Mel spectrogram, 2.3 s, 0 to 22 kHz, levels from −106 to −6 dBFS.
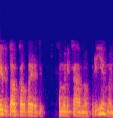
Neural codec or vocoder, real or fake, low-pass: none; real; 5.4 kHz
